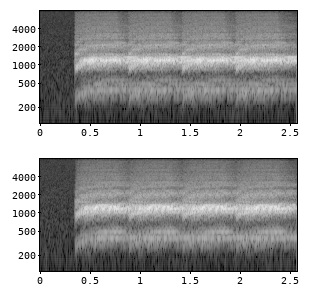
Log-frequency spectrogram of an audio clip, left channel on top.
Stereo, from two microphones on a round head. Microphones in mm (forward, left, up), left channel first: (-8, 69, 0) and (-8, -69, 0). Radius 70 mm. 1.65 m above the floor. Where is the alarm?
75° left (ahead or behind), 2.5 m.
